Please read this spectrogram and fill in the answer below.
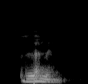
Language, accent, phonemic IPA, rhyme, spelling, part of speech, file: English, Southern England, /lɛm.ɪŋ/, -ɛmɪŋ, lemming, noun, LL-Q1860 (eng)-lemming.wav
- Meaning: A small arctic and subarctic rodent of the tribes Lemmini, Dicrostonychini and Lagurini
